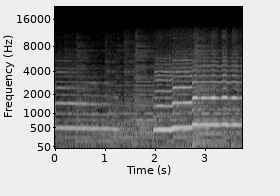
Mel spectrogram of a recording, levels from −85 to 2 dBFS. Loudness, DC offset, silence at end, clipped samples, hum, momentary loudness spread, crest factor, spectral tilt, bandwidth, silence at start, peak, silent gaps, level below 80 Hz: -24 LUFS; under 0.1%; 0 s; under 0.1%; none; 15 LU; 16 dB; -3 dB/octave; 13 kHz; 0 s; -10 dBFS; none; -52 dBFS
